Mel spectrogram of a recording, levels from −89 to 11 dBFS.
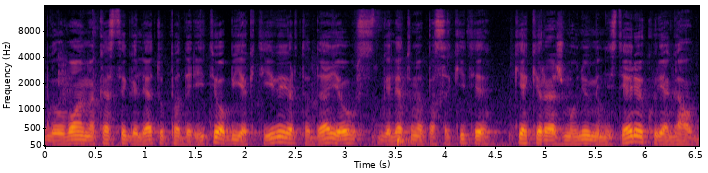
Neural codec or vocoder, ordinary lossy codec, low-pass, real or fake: none; MP3, 96 kbps; 14.4 kHz; real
